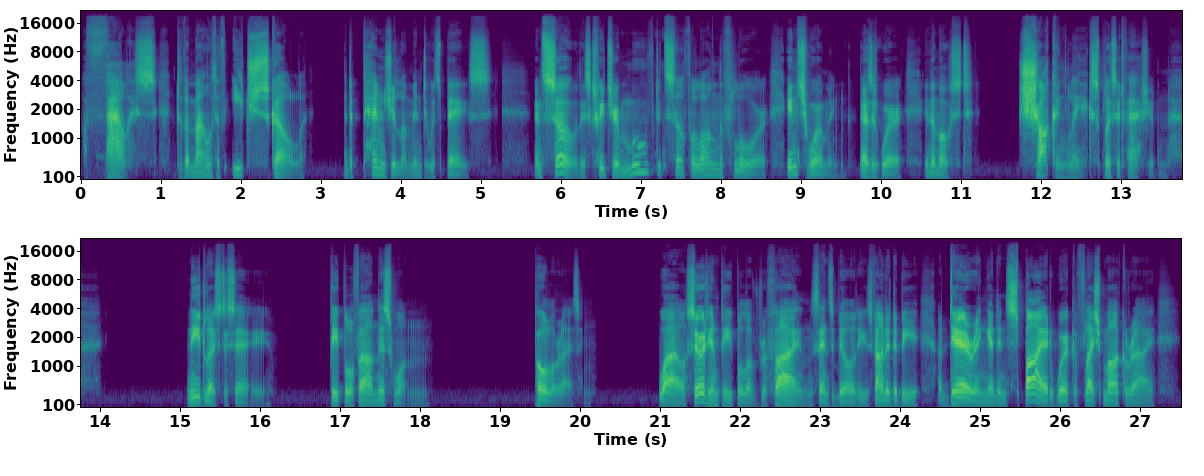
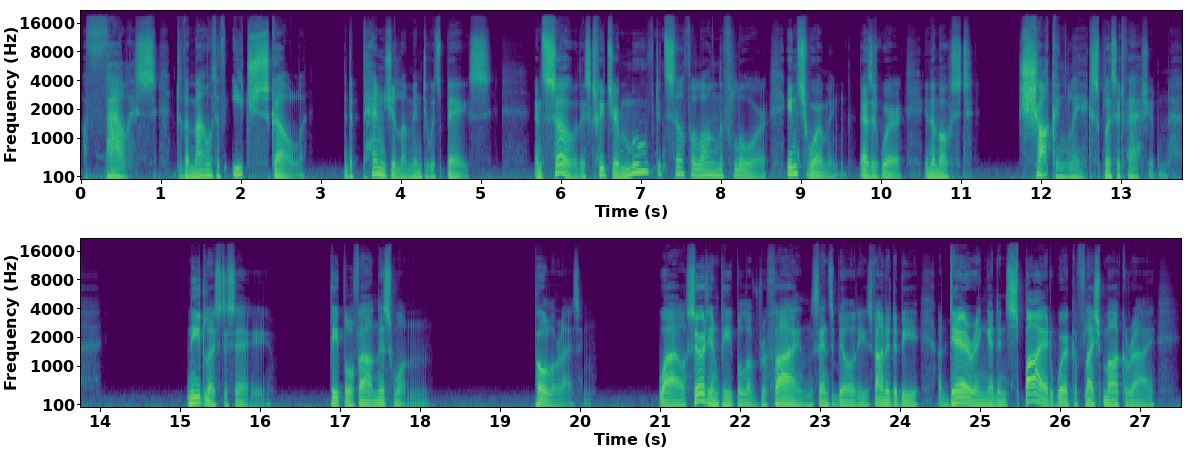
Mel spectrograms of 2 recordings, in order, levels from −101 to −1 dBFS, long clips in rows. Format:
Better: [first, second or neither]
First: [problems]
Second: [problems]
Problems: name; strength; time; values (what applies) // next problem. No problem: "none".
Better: second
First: thin; very; fading below 450 Hz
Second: none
